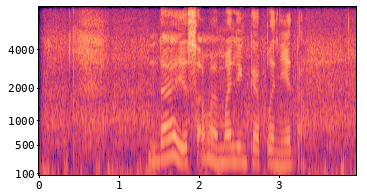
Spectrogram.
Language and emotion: Russian, neutral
